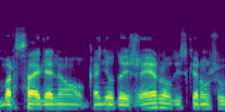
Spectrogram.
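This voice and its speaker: A man speaks with a European Portuguese accent at a fairly low pitch. The sound is dry and close, with no echo. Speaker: sports betting podcast host. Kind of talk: casual chat.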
